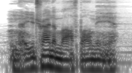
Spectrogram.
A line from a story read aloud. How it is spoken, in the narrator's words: More growling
